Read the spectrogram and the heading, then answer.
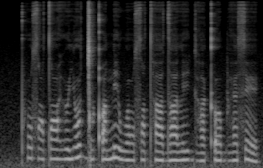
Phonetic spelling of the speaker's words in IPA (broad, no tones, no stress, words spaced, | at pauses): pʰusˤatˤi ɦɯjɤ ɡ͡ǀeqʼɤni wo sˤetʰa da li ɡʱakʼɤ bʱɛse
